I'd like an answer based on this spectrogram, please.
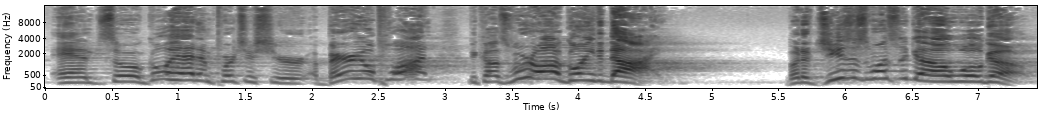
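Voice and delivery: loud, high mock-doom sarcasm; a sarcastic disciple yelling that they'll all die; sarcastic Thomas. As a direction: shout it like a doomed grumbler rolling his eyes. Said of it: "sense the sarcasm in Thomas's voice".

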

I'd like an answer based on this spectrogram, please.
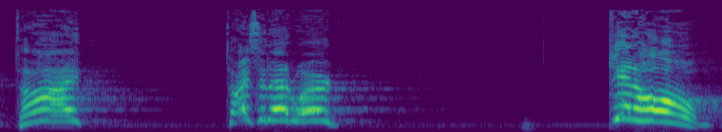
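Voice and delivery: imitated mom's full-throated yell, with pauses between. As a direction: holler the kid home from houses away. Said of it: "how long she'd been yelling this".

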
